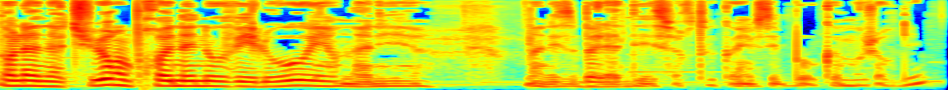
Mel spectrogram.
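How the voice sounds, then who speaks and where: A woman's voice: fairly low pitch, fairly even intonation, fast talker, creaky, mellow. A woman from Belgium, answering casually and briefly as an interview guest.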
